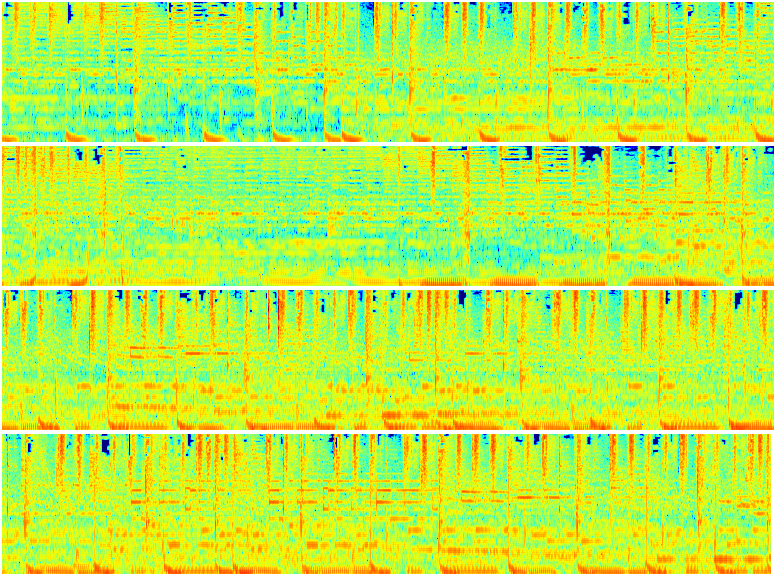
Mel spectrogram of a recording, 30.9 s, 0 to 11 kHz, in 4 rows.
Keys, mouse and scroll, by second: 2.4-10.4 drag, 11.2-13.7 drag, 14.8 ctrl+click, 15.5 space, 15.7 click, 15.9 space, 17.1-24.2 drag, 28.1 click.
